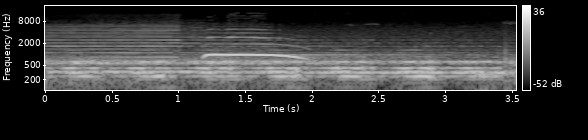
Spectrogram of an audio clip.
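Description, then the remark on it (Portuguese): A single drawn-out hoot from a tawny owl, apparently a male, a clear mid-pitched tone lasting under a second and sliding slightly downward at the end, heard over a steady low humming background. “Estamos a desfrutar apenas do pio, que se torna cada vez mais evidente.”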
